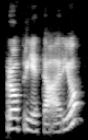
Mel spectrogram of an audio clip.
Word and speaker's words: proprietario: The owner is called proprietario, proprietario.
